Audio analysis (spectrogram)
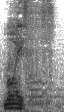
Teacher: Make that S wet and long. Moist. And snap that T at the end.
